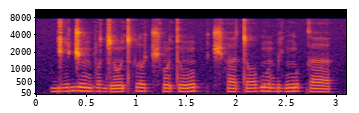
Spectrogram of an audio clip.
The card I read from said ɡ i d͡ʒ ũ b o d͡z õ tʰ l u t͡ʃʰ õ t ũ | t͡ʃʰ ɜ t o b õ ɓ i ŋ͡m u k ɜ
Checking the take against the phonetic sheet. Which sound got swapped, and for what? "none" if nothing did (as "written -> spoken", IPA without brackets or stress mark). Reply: none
